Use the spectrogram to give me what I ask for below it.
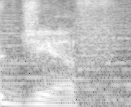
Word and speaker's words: GIF: a little video um you can pronounce it gif or jiff okay um that has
